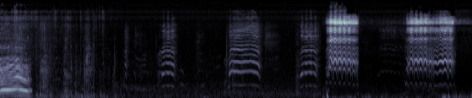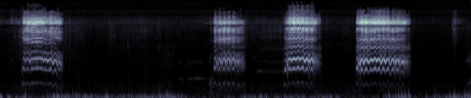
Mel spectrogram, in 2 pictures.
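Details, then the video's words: Bleating sheep or lambs: a rough opening cry followed by about ten short, tremulous, nasal bleats spaced one to two seconds apart, some bright and high-pitched. "sounds of sheep , Sheep Sound , lamb noises"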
